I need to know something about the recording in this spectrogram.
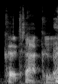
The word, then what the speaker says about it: Kotaku: Did you just pick up on that on that pronunciation? That's how you say it. Kotaku.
